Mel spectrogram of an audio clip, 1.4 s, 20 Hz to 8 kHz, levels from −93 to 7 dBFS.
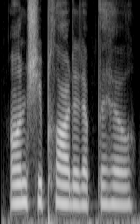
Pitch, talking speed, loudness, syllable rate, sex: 205 Hz, 255 wpm, -17 LUFS, 6.0 syllables/s, female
